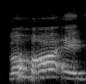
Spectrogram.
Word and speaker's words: Forró: Forró, this is one of the words that you pronounce it with like an H.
